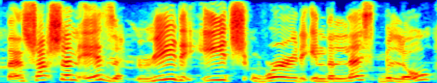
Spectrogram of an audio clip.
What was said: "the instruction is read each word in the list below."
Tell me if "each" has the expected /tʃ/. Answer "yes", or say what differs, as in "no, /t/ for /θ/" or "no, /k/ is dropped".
yes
